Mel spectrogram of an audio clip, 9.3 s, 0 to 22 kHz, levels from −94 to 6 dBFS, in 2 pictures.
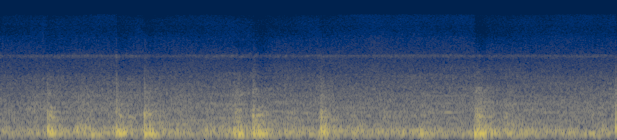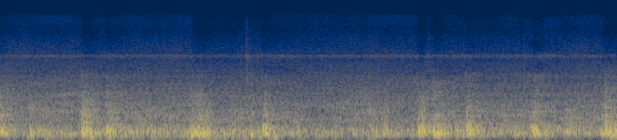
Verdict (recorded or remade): remade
